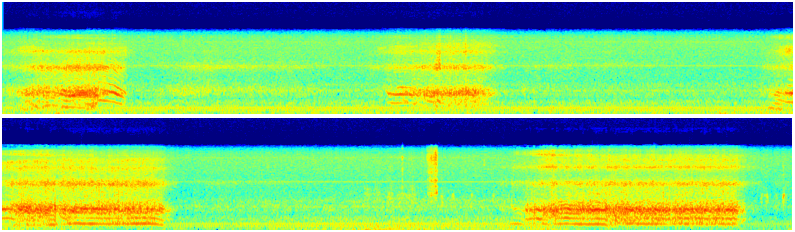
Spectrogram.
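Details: Sleeping man snoring: loud, vibrating snores in a steady rhythm, about four in fifteen seconds, over a low steady hum; ordinary snoring.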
